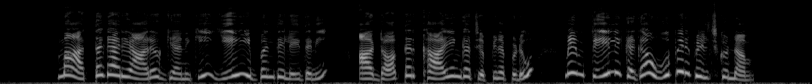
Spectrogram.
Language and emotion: Telugu, happy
